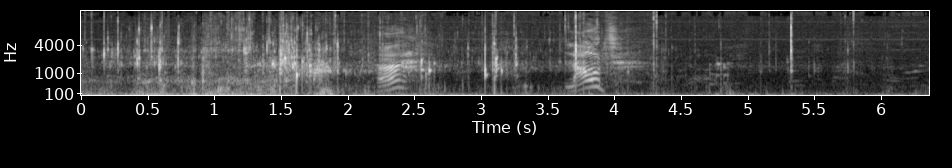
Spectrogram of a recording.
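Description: Water sloshes and splashes at the surface.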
